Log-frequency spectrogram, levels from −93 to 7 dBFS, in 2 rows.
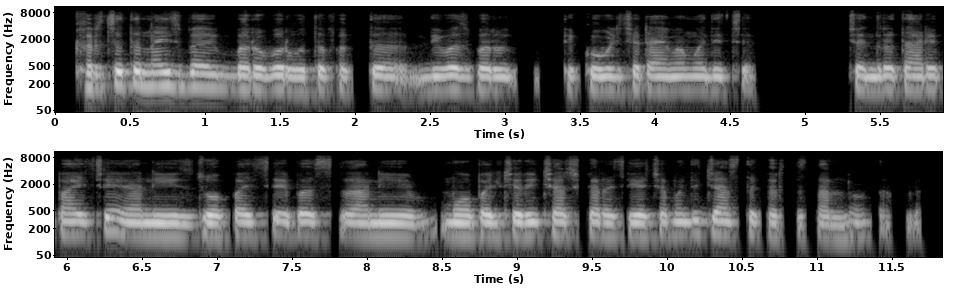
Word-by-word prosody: खर्च 165 0 -1
तर 185 +1 +7
नाहीच 175 0 +2
ब 170 -1 +2 0.2
बरोबर 150 0 +4
होतं 135 - +1
फक्त 135 - -4 0.4
दिवसभर 145 -1 +2 0.5
ते - - -3
COVIDच्या 145 +1 +1
टाईमामध्ये 145 -1 -1 0.9
चंद्र 145 0 +2
तारे 150 0 -1
पहायचे 140 +3 -1
आणि 135 0 +4 0.3
झोपायचे 135 +1 +1
बस 140 -1 0 0.2
आणि 135 0 +2 0.4
मोबाईलचे 135 +1 +3
रिचार्ज 140 0 0
करायचे 135 -1 -2
ह्याच्यामध्ये 140 +2 0
जास्त 145 -2 -2
खर्च 130 -2 -6
चालला 125 0 -8
होता 135 +1 -12
तो. - - -18
140 Hz, 135 wpm, -23 LUFS, 135-150 Hz, 0.9 s, तर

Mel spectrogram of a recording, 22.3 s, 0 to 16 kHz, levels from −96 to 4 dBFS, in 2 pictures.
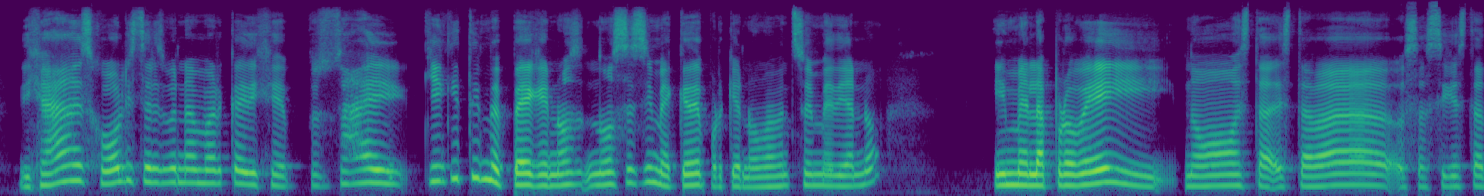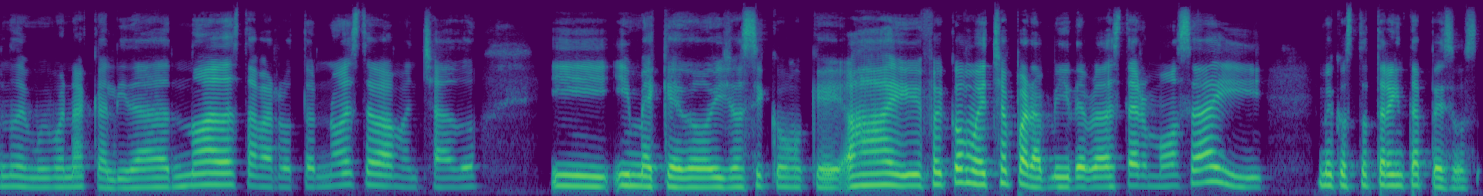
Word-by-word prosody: Dije: 180 +3 -4
"Ah, 270 +7 +2
es 290 -2 -3
Hollister, 265 +3 +1
es 255 - -2
buena 255 -1 0
marca". 245 0 -1
Y - - +4
dije: 205 -3 -3 0.2
"Pues, 200 +2 -14
ay, 240 -1 0
quién 280 0 -2
quita 335 +2 -1
y - - 0
me 290 -5 +5
pegue". 210 -2 +5
No 205 +1 +1
s 220 0 -7
no 215 +2 0
sé 250 +3 -3
si 265 +3 -2
me 200 -7 0
quede, 210 +1 +3
porque 185 -1 -4
normalmente 185 +3 -3
soy 210 -2 -2
mediano 200 - -2 0.8
y 210 +1 +5
me 215 -1 +6
la 205 -1 +6
probé 215 +5 +6
y 210 -8 -4
no 195 +1 0
esta 200 -2 -3
estaba, 200 +3 0
o - - -7
sea, 180 - -10
sigue 190 +1 -8
estando 190 0 -6
de 185 -1 -5
muy 175 0 -7
buena 175 +1 -6
calidad, 170 0 -5
nada 215 +3 +1
estaba 195 -4 -6
roto, 175 0 -9
no 195 +4 -9
estaba 210 -2 -2
manchado 175 0 -10 0.5
y 195 -2 0
y 205 0 +2
me 185 -2 +1
quedó 175 -1 +3
y 175 -1 +1
yo 175 - -1
así 175 +2 -5
como 175 -2 -6
que: 85 - -2
"Ay, 205 0 +3
fue 220 +2 -1
como 255 -3 +4
hecha 220 +2 +1
para 210 -8 +4
mí, 180 +1 -1
de 180 +1 +5
verdad 180 +1 +2
está 185 +2 -2
hermosa", 200 +8 -1
y 175 -7 -5 0.4
me 210 -1 +1
costó 205 0 -3
$30 205 -1 +1
pesos. 165 -2 -2
200 Hz, 195 wpm, -22 LUFS, 180-220 Hz, 0.8 s, me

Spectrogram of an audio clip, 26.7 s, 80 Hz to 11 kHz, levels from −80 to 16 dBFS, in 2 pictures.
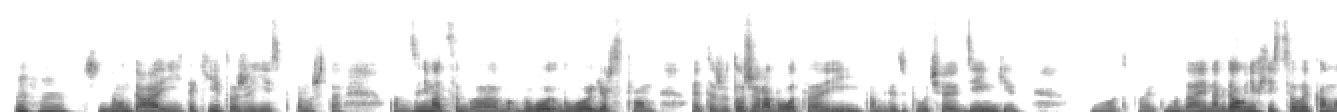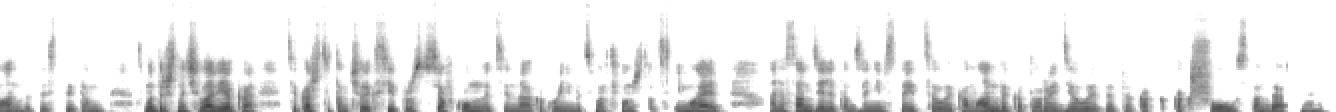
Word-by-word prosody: Мгм. 195 -4 +1 0.3
Ну 250 +7 0
да, 245 +1 +5
и 185 -5 -2
такие 195 +6 -1
тоже 190 -5 -2
есть, 175 -1 -5
потому - - -5
что - - -8 0.5
там 155 - -8
заниматься 200 +2 +4
ба 170 0 -1
б 165 - -4
бло 200 +6 +5
блогерством- 195 -3 +2 0.3
это 170 - -4
же 170 0 -5
тоже 200 -1 +2
работа, 170 -1 +2
и 210 +9 -2
там 205 - -8
люди 170 +4 -5
получают 165 -3 -3
деньги. 195 +2 0 0.7
Вот, - - -10
поэтому, 195 -5 -4
да, 175 +1 +1
иногда 175 +4 +6
у 215 - +4
них 195 0 +2
есть 190 +1 -3
целая 190 -2 +4
команда, 190 +1 -1
то - - -6
есть - - -11
ты - - -4
там - - -6 0.3
смотришь 195 -1 +2
на 190 -1 +3
человека, 190 0 +5 0.3
тебе 185 - -5
кажется, 195 0 +1
там 175 -2 -4
человек 185 -1 0
сидит 185 -1 -2
просто 180 +1 0
у - - -6
ся 185 - +2
в 180 - -16
комнате 175 -2 0
на 170 0 -1
какой-нибудь 170 0 -5
смартфон 180 +1 -5
что-то 175 -1 -13
снимает, 210 +8 0 0.4
а 165 - -3
на 165 0 -1
самом 195 +1 +3
деле 180 -2 +1
там 160 0 -7
за 175 +1 -5
ним 175 0 -2
стоит 170 -2 -5
целая 170 -1 -1
команда, 185 +5 +2
которая 170 0 -4
делает 170 -1 -1
это 155 +1 -7
как 165 +2 -6 0.2
как 175 0 -3
шоу 170 -1 +1
стандартное. 195 +4 -3
185 Hz, 160 wpm, -22 LUFS, 170-195 Hz, 0.7 s, иногда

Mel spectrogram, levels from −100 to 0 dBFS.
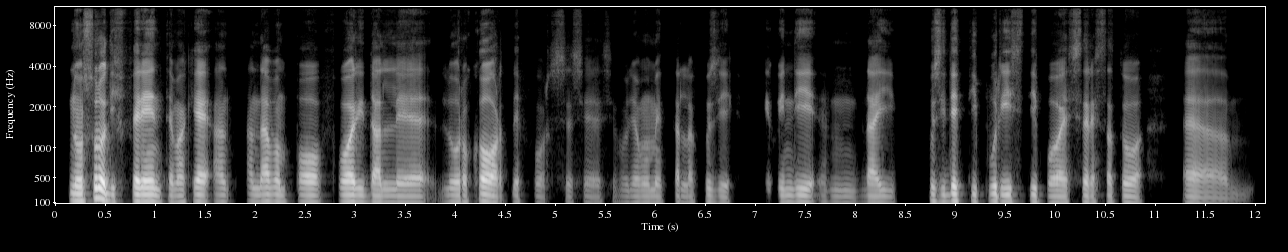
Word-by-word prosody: non 120 -1 +6
solo 170 - +10
differente, 110 -1 +4
ma 105 0 -4
che 110 0 +2
an 110 -1 -10
andava 115 0 -3
un 110 0 -5
po' 110 -1 -2
fuori 110 -1 +3
dalle 100 -1 -3
loro 110 0 -5
corde 110 -4 +2
forse, - - -22
se 95 -1 -21
se - - -35
vogliamo 100 0 -13
metterla 100 0 -13
così, 100 -1 -15
e 90 - -21
quindi, 105 -1 -6
mhmm, 95 -1 -19
dai 100 -1 -6 0.3
cosiddetti 115 +1 -3
puristi 110 -1 -5
può 100 -2 -5
essere 95 - -5
stato, 95 -3 -7 0.3
ehm, 85 -6 -10
105 Hz, 145 wpm, -24 LUFS, 100-110 Hz, 0.3 s, solo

